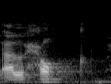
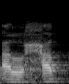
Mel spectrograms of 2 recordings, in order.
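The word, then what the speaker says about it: الحق: Jangan sampai seperti alhoq, tapi alhaq ha tetap diperhatikan itmamul harakahnya, penyempurnaan harakatnya.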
